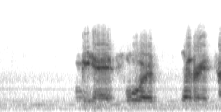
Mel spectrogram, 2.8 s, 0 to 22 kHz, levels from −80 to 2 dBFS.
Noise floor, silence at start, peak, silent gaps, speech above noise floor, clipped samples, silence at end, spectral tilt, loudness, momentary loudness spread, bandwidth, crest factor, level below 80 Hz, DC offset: -57 dBFS; 0.95 s; -8 dBFS; none; 34 dB; under 0.1%; 0 s; -1 dB/octave; -22 LUFS; 7 LU; 9.2 kHz; 18 dB; -80 dBFS; under 0.1%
